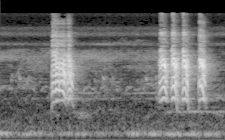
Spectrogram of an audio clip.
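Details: Kalimantan greater green leafbird, a young male freshly moulted from spotted juvenile plumage with black on the throat front, untrained but singing readily; one grating double burst, then four quick rhythmic harsh chattering notes in a row.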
